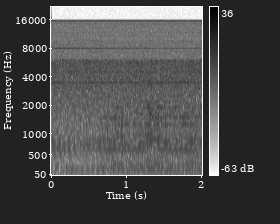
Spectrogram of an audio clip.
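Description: A faint, steady drone of sustained harmonium notes under a low hiss.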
